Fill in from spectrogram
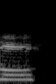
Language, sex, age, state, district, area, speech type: Santali, female, 18-30, West Bengal, Purba Bardhaman, rural, conversation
